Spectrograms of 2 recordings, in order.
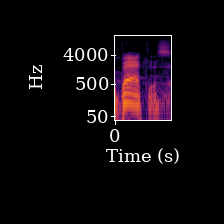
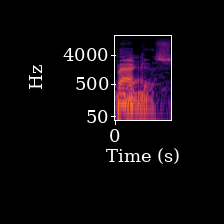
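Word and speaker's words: Bacchus: No, Backus. Eric Backus.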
